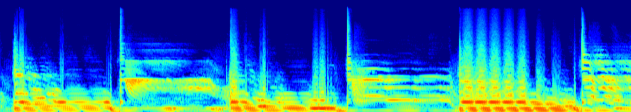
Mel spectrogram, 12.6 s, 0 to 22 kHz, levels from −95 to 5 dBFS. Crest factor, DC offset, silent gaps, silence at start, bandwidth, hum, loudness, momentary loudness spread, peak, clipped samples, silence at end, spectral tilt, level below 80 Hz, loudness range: 10 dB; under 0.1%; none; 0 s; 7 kHz; none; -19 LUFS; 15 LU; -8 dBFS; under 0.1%; 0 s; -9.5 dB/octave; -26 dBFS; 7 LU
